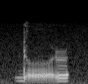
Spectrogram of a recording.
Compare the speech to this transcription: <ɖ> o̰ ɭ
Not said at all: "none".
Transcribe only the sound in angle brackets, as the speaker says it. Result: ɖ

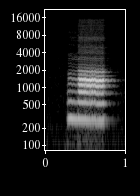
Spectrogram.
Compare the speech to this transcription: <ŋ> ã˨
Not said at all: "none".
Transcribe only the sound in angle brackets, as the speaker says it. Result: ŋ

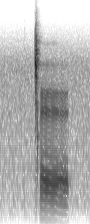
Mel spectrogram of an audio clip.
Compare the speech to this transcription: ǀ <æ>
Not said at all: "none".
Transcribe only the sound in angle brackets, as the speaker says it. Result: æ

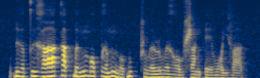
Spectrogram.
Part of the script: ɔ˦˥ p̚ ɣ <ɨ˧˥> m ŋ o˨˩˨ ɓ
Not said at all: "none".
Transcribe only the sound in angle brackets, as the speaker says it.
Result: ə˧˥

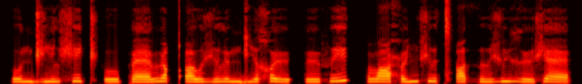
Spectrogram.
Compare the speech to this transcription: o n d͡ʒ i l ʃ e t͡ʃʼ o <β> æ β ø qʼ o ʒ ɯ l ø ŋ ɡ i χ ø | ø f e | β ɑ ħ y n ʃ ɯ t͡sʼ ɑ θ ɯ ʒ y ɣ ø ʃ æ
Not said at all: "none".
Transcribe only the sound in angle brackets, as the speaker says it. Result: p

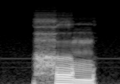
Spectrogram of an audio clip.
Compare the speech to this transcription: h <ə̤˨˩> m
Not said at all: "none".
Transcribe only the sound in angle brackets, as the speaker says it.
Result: ə̤˨˩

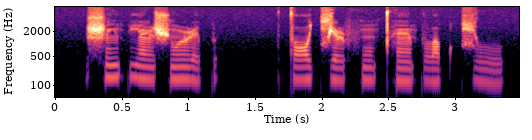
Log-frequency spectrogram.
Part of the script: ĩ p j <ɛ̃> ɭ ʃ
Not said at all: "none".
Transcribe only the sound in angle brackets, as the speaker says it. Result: ɛ̃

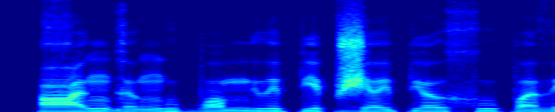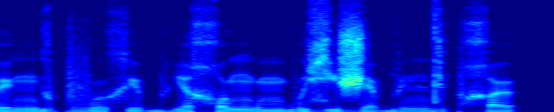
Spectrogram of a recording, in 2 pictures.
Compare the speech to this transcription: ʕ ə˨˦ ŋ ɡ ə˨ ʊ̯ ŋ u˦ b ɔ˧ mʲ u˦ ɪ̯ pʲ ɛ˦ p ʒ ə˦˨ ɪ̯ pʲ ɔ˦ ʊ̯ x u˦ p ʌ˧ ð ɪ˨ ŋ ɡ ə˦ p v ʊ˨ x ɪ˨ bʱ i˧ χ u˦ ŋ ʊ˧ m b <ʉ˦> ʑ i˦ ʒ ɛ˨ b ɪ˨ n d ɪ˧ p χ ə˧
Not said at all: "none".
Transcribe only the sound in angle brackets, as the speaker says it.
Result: ʊ˦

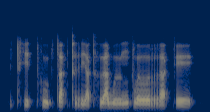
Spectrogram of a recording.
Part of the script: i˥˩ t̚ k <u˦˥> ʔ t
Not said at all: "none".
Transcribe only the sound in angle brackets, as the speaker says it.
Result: u˦˥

